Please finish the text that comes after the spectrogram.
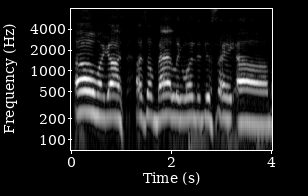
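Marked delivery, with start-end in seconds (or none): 0.1-1.1 slow, louder drawn-out disbelief; exasperated disbelief. Retold or imitated. Hearing the friend's excuse about the tire, slow exasperated disbelief. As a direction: stretch it out in mock exasperation. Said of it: "I was like".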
